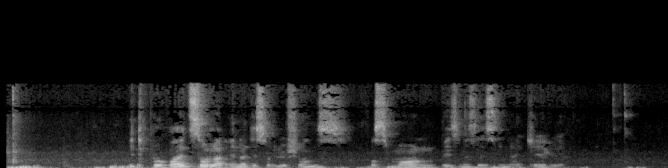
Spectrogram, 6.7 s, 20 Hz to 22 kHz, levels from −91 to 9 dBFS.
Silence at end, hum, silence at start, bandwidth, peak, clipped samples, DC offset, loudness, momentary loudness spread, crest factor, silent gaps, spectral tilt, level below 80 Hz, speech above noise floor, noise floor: 0.25 s; none; 0.05 s; 11.5 kHz; -4 dBFS; under 0.1%; under 0.1%; -23 LUFS; 19 LU; 20 dB; none; -4.5 dB/octave; -38 dBFS; 27 dB; -50 dBFS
